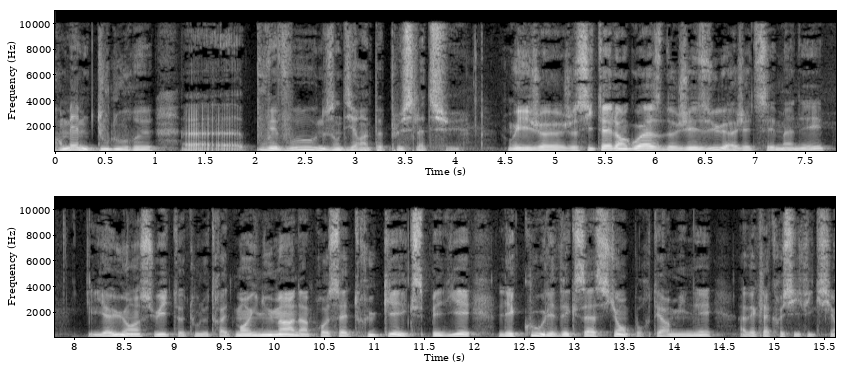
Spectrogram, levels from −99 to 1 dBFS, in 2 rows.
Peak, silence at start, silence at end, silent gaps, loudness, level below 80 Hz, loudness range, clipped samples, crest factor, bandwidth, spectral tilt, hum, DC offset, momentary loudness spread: 0 dBFS; 0 s; 0 s; none; -20 LUFS; -42 dBFS; 4 LU; under 0.1%; 18 dB; 10.5 kHz; -5 dB/octave; none; under 0.1%; 12 LU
